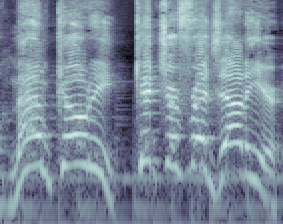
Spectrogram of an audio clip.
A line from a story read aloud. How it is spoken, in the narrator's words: you just hear him yell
